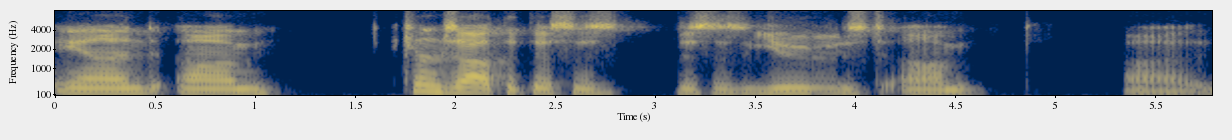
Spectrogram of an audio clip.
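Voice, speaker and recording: A man with a fairly high pitch and a bright, sharp tone, fairly even in intonation, at a very slow pace with long, frequent pauses, over a quiet background. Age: 60s. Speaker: amateur telescope maker giving a workshop talk. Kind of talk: technical presentation. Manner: halting, many fillers.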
